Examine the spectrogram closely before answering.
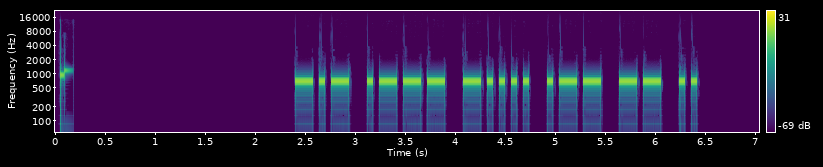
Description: Morse code, heard as a keyed tone, about 20 wpm, 700 Hz. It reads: KJ6WMI
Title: USA Call Signs - 6 Characters - Repeated 3x - 20wpm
